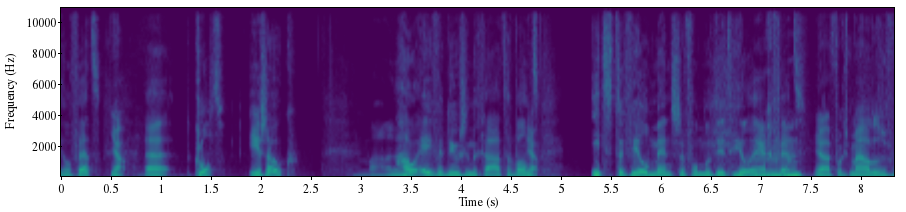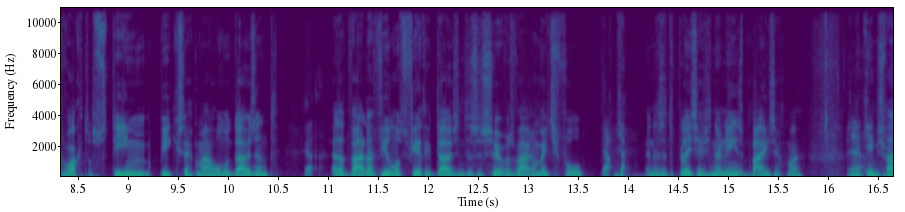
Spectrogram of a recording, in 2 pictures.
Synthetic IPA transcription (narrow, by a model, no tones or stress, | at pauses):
ɦɪːlˠfɛtjaə | klɔp̚t | ɪs̬owk | ɦawejvəətniws̬ɪndəχaːtəʋɑnt | itstəvɪːlˠmɛnsəvɔndədɪtɦɪːlˠɛɹxfɛtjafɔlˠɣəsmɛjɦɑdəzəvərʋɑxtɔpstimpiksɛxmaːɹɦɔndərt̚dœɥzənt | ʔɛndɔtʋaːrəəviːrondətfɪːtəɣdœɥzəntdøsdəsøɹvəs̬ʋaːɾənbetəv̥olˠɛndɔnzɪtəplejstɛʃ̬ənaneənsbɛjzɛxmaːrɛndəkɪmsa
